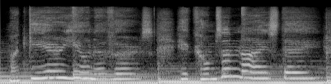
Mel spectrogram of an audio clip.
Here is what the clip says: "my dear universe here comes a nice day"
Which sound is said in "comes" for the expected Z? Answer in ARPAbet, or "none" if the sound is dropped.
Z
